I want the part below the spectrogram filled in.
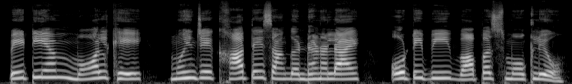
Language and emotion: Sindhi, neutral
